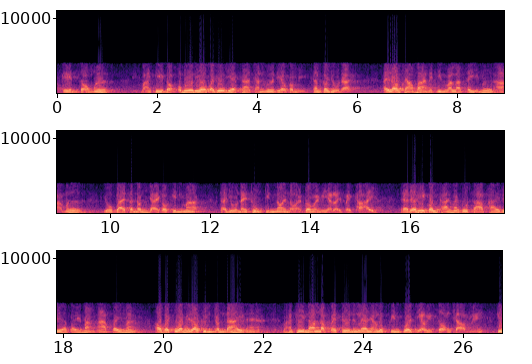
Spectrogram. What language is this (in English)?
Thai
